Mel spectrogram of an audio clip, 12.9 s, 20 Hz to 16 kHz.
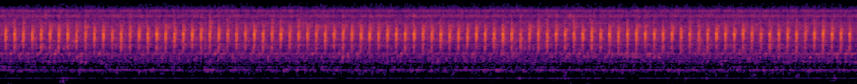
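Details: Sharp, even metallic ticking about 2.5 per second over a quiet idle on a VW Polo Sedan with CFNA engine; cause suspected, not confirmed, and the owner tests whether decarbonization cures it.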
